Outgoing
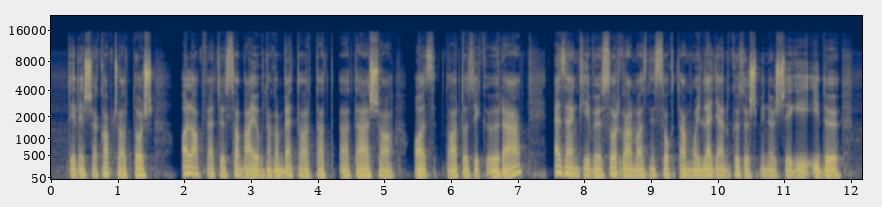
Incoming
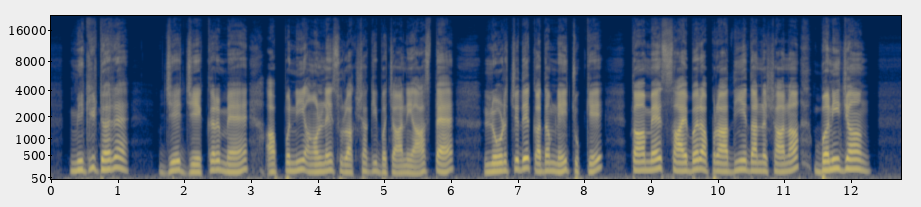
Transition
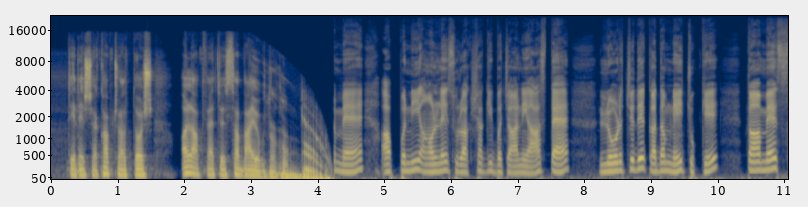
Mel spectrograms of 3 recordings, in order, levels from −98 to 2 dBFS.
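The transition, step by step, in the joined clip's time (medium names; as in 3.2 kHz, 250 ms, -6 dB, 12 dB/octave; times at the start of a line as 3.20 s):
outgoing
2.95 s: tape stop 1.30 s
4.25 s: go over to incoming from 2.52 s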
